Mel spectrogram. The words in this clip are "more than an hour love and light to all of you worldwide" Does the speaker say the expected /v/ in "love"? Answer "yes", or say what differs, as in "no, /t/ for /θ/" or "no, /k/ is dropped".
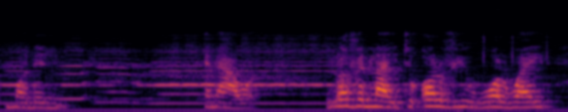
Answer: yes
